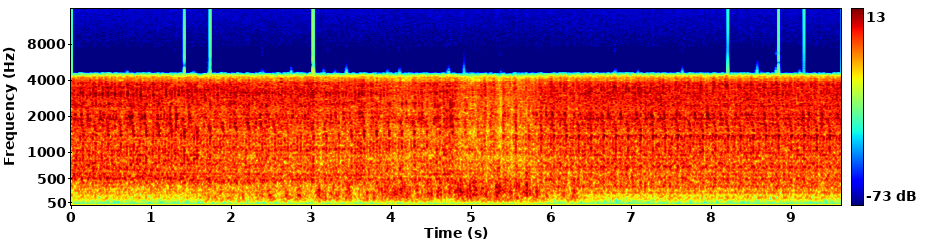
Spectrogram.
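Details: Toyota Celica, warm idle with plenty of oil: fast, light ticking/knocking over a busy, hissy engine note, absent when cold. Dealer suggested fuel injectors; owner suspects rod knock; undiagnosed.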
